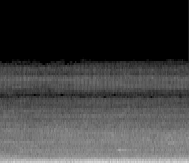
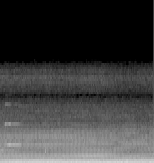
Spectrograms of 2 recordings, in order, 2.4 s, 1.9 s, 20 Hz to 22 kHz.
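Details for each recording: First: Packaged three-phase AC unit after correcting the reversed phase order: steady, even drone with low hum and fan rush, no knocking; scroll compressor now pumping normally, pressures dropping, suction 58. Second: Packaged three-phase AC unit whose compressor had been found overheated with open windings: loud, rough droning hum with a harsh edge and no pumping, pressures roughly equal; the scroll compressor runs in reverse from miswired phases.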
